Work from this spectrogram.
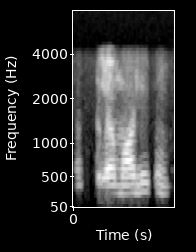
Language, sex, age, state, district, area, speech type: Urdu, male, 18-30, Uttar Pradesh, Muzaffarnagar, urban, conversation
